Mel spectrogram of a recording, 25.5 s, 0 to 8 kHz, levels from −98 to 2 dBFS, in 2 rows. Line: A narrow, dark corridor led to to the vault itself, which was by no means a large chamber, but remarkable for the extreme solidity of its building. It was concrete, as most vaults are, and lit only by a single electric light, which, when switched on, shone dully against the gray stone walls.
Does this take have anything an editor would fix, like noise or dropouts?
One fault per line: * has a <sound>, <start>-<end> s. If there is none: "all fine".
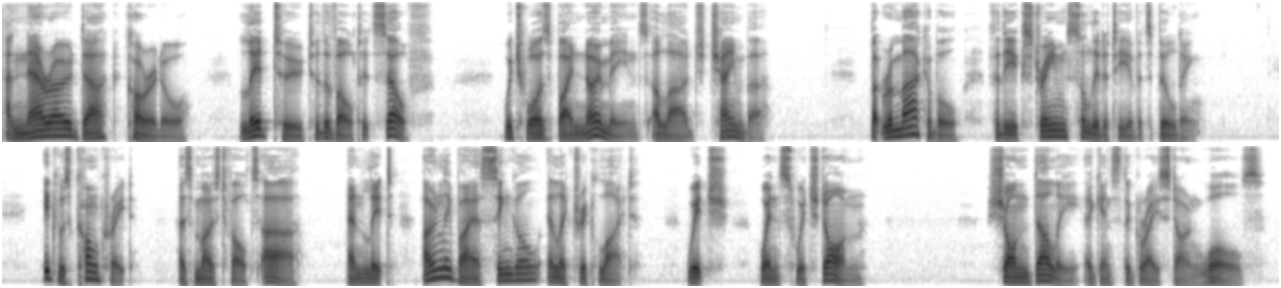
all fine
